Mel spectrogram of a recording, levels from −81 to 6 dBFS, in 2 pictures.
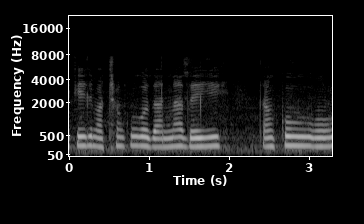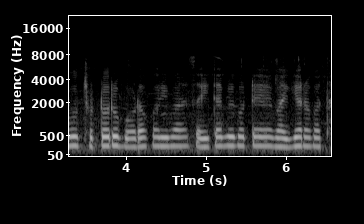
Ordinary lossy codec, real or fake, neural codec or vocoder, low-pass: none; real; none; none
